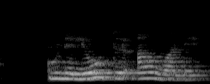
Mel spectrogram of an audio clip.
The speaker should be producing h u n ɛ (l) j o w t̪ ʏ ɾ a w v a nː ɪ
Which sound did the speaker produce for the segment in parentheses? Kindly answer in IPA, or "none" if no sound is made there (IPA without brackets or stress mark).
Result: l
